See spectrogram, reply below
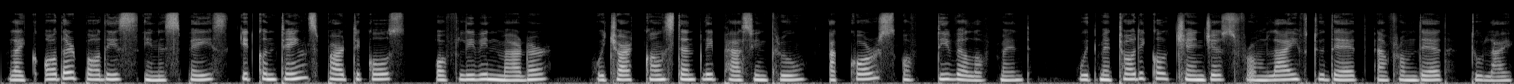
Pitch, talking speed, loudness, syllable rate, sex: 220 Hz, 125 wpm, -17 LUFS, 4.2 syllables/s, female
